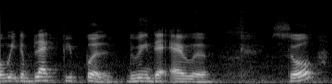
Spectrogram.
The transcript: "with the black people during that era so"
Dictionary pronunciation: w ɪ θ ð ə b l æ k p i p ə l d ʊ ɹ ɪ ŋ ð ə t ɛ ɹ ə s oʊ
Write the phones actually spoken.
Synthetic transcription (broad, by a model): w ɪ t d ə b l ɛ k p i p ə l d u ɪ ŋ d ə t ɛ ɹ ə s oʊ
